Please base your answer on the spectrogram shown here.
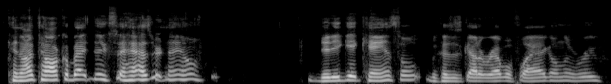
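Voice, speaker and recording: A man's voice: high voice, fairly even intonation, moderate pace, smooth, no room sound, studio quality. Joking man hosting a livestream. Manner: crude, joking banter with chat. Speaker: livestream host. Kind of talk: casual watch-along chat.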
